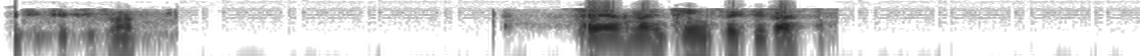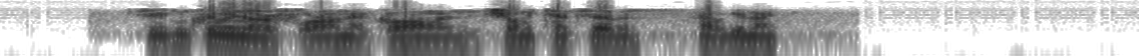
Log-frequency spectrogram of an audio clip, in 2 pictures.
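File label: Sheriff West County, scanner audio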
